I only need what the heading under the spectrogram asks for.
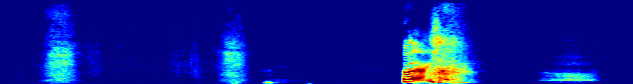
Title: Harsh, loud and wet induced sneezes plus thick sniffles and blows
